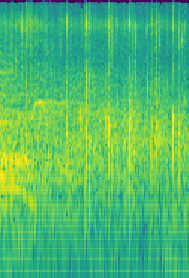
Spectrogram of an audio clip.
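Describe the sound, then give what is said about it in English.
An audience at Wizard World applauds in a steady, dense patter of clapping with a few sharper individual claps standing out, and a voice briefly sounds over it at the start. “Thank you for giving me the clap.”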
